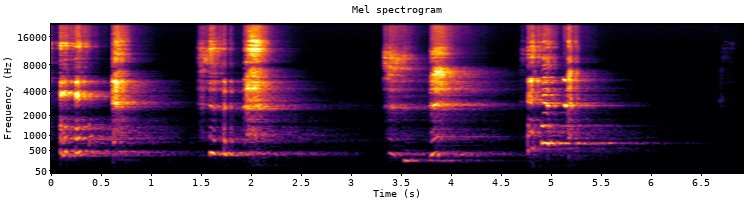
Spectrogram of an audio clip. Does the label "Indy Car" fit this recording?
No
